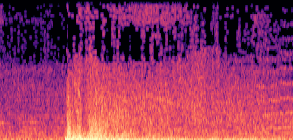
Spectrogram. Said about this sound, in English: The ship exploded in a sharp white flare.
